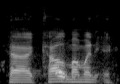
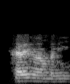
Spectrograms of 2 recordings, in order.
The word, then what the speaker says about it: Kalimamani: Party was Karl Mamani. Let me get the name right. Can you just help me out with the name here? I don't want to mispronounce the name here. Kalimamani Yegavan. Kalimamani, yeah. She's been there in the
